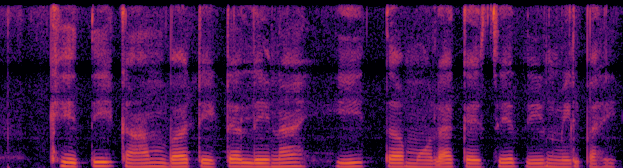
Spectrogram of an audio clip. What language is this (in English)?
Chhattisgarhi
